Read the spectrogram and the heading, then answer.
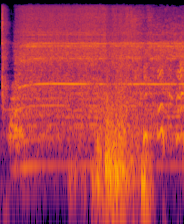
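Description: A steady, loud motorized whine with bright high-pitched tonal bands runs throughout, with slight surges in intensity near the end, from a leaf blower running while a person stands on a skateboard, using it as a makeshift hovercraft.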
